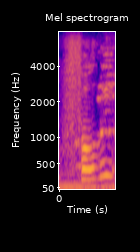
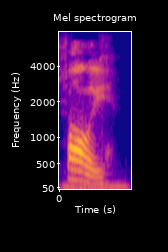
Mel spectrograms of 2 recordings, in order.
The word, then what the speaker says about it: folly: is folly right here instead of full fully it's an ah sound folly funny okay good next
